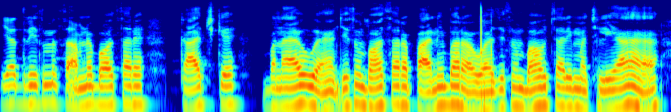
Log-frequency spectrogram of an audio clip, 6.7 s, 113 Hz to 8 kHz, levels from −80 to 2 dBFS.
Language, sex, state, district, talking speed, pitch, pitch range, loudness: Hindi, male, Jharkhand, Garhwa, 205 wpm, 145 Hz, 135-155 Hz, -19 LUFS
